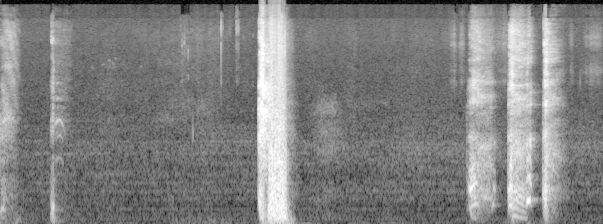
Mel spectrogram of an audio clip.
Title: coughing (f)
